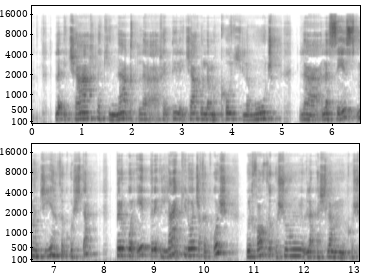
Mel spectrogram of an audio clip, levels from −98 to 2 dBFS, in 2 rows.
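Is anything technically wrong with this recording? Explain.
Yes. Throughout the speech, the voice sounds rough and grainy, with noise filling the gaps between harmonics and a thin, synthetic top band. This is likely low-delay AAC compression: AAC-ELD's short frames resolve pitch harmonics poorly, and the heavy damage points to roughly 24 kbps.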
